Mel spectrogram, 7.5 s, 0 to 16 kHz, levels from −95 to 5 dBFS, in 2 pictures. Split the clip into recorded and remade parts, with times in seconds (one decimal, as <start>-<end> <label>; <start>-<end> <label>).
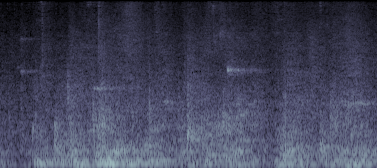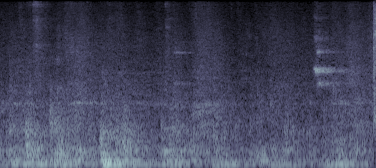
0.0-7.5 recorded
